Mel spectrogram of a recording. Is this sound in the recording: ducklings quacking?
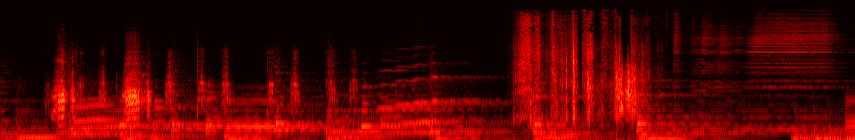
yes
